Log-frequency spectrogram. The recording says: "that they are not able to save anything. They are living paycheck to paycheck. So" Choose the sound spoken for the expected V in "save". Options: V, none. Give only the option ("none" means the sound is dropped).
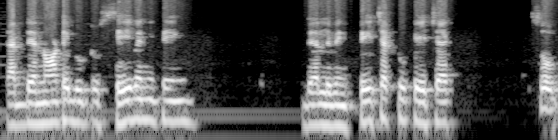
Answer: V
